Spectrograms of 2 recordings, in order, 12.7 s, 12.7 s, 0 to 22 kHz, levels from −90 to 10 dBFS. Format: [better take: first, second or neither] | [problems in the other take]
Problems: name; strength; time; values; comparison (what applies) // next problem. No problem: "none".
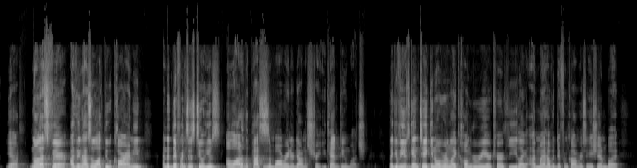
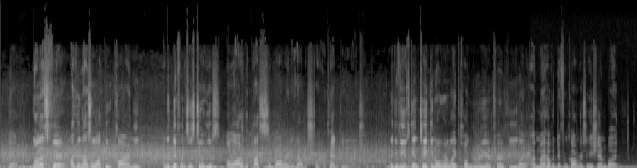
first | traffic noise; loud; throughout; 6 dB below the speech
